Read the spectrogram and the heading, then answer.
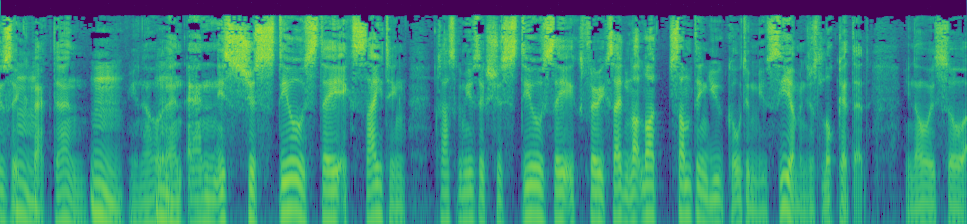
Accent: Hong Kong; always excited to come back to my hometown orchestra and get to see familiar faces.

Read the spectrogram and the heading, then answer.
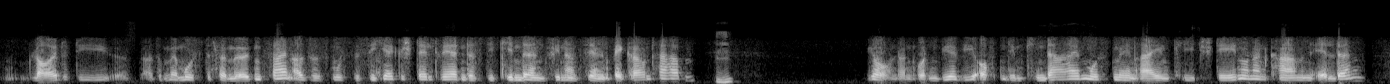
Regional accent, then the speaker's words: Germany; born there; Ja, ich bin ein Adoptivkind aus der DDR.

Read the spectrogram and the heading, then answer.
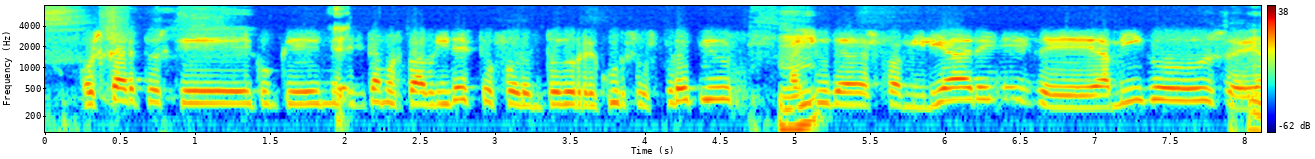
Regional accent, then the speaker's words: Lugo, Galicia, Spain; Non, eu son de Lugo

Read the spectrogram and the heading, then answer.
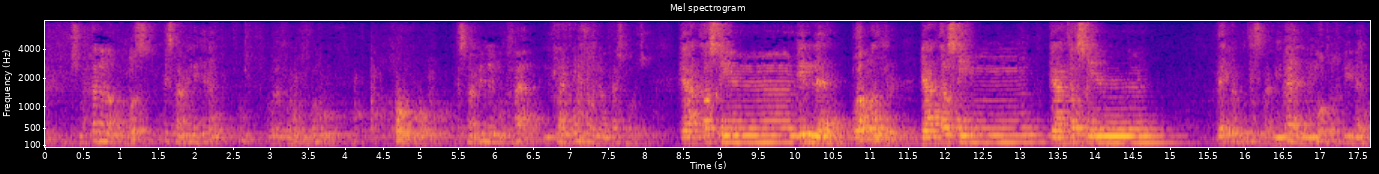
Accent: Aswan, Aswan Governorate, Egypt; معلش معلش انا من اسوان خلي بالك

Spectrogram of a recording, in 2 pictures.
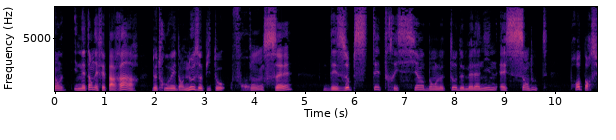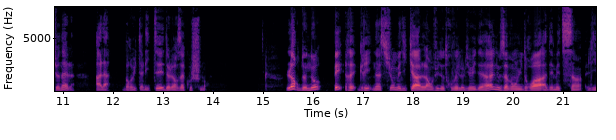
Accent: Grand Est, France; accent: Alsatian or Germanic; excusez-moi pour mon terrible accent alsacien ou germanique, je m'en excuse.

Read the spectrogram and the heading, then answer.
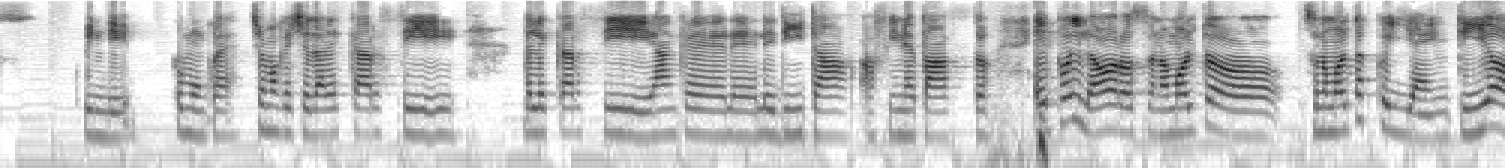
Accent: Piedmont, Italy; io sono piemontese, quindi non posso dire nulla assolutamente contro i miei vini

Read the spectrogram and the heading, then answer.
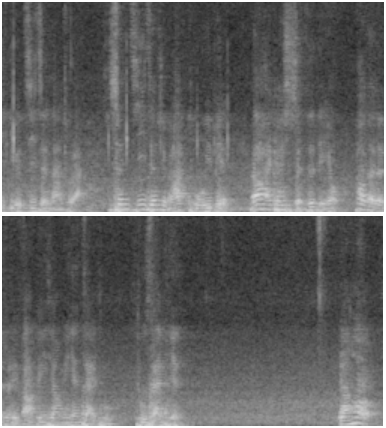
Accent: Taiwan; 就是我们台湾人说长菜花的那个猴子啊

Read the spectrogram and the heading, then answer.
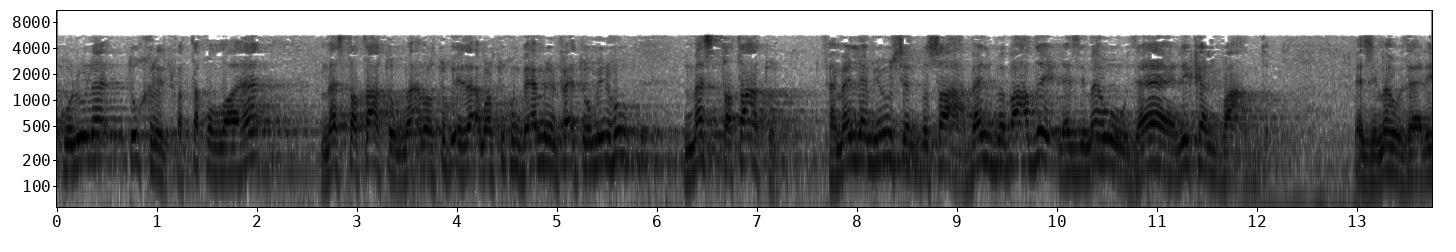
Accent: Egypt; عندنا في مصر ينظرون إلى قضية الأرز على أنها مقدمة في غالب محافظات مصر

